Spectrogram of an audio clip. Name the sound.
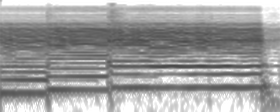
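electric guitar slides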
